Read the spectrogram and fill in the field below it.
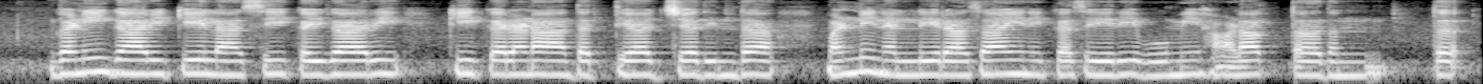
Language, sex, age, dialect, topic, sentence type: Kannada, female, 60-100, Central, agriculture, statement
